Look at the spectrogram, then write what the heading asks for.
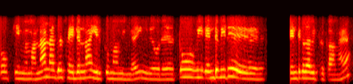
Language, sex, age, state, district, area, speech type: Tamil, female, 18-30, Tamil Nadu, Tiruvallur, urban, conversation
